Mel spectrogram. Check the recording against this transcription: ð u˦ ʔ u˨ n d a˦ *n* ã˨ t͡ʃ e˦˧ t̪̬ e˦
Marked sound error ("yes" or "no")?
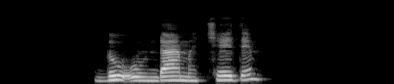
yes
